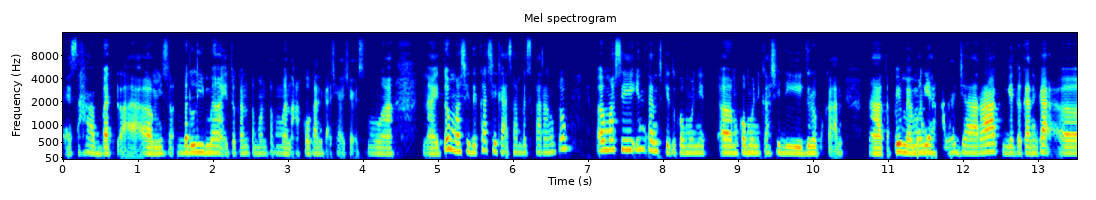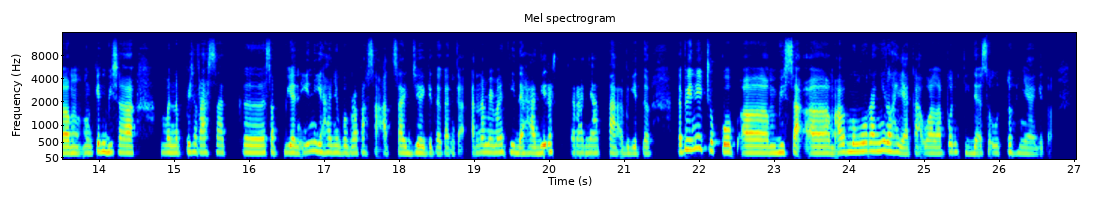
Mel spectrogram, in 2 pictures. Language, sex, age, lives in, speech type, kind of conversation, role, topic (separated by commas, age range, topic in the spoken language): Indonesian, female, 25-29, Indonesia, conversation, advice, user, Bagaimana cara mengatasi rasa kesepian setelah pindah ke lingkungan baru?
